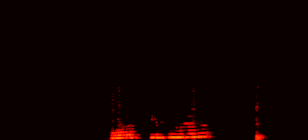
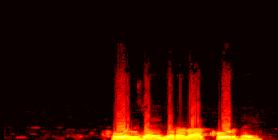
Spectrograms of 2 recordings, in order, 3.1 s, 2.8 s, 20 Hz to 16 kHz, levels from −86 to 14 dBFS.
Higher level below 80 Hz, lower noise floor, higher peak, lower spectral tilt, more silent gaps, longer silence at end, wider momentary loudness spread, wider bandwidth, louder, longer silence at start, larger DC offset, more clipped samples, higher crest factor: second, under -90 dBFS vs -52 dBFS; first, under -90 dBFS vs -65 dBFS; second, -28 dBFS vs 0 dBFS; second, -7.5 dB/octave vs -10 dB/octave; neither; first, 0.45 s vs 0.2 s; first, 14 LU vs 4 LU; second, 4.5 kHz vs 5.4 kHz; second, -40 LUFS vs -10 LUFS; about the same, 1.1 s vs 1.1 s; neither; neither; about the same, 16 dB vs 12 dB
